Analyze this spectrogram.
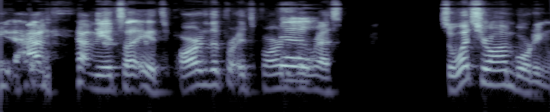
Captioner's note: conversing quietly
